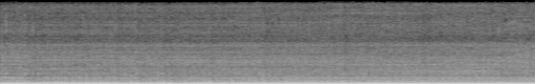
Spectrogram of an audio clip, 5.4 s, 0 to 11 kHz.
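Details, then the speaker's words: Jeep idling with an uneven, recurring stumble while the battery reads about 14.65–14.75 V charging; definitely missing on one cylinder, which one unknown, owner suspects it may be low on gas. "Big Time missing on a cylinder somewhere but anyway she is juicing now"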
